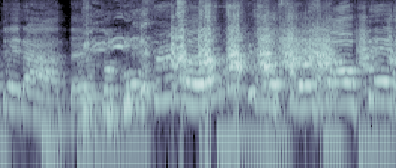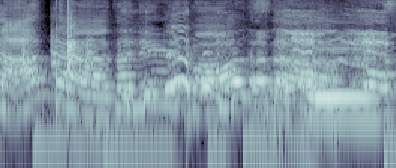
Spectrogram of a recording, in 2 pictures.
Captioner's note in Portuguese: risos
